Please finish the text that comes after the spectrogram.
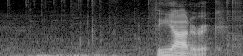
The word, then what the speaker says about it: Theodoric: Eric, did you know that the name Eric comes from the name, how do you pronounce it? Is it Theodric or is it Theodoric? Let me look it up again. Theodoric.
